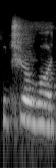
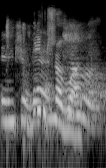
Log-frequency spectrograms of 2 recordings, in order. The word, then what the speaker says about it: introvert: Introvert. Introvert. The syllable stress is on the first part, And also and there's you extrovert.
